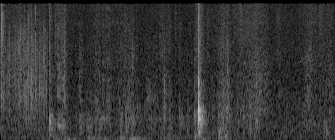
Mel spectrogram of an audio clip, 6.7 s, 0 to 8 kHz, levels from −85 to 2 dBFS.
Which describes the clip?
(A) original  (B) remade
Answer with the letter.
A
